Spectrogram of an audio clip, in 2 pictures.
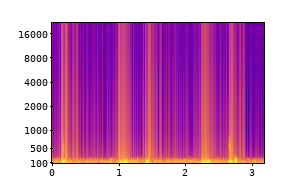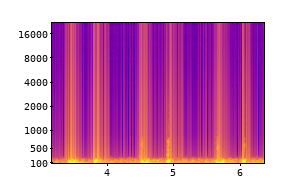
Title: Third heart sound at mitral valve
